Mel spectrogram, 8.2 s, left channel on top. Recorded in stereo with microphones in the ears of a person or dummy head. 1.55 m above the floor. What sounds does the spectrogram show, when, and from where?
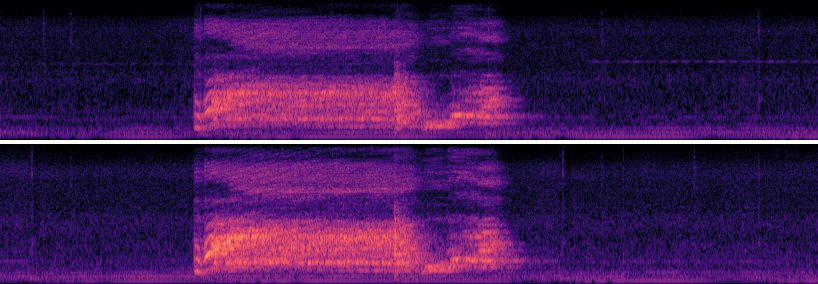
1.9 s a scream: centre (ahead or behind), 0.7 m; by 4.9 s 55° right (ahead or behind), 5 m
3.9 s a thud: 80° right, 9 m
